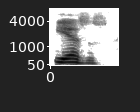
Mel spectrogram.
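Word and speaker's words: Ἰησοῦς: é usada desde sempre, Iesos. A língua grega não aceita o Y. Logo, foi usada uma transliteração mais próxima do original, Iesos.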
